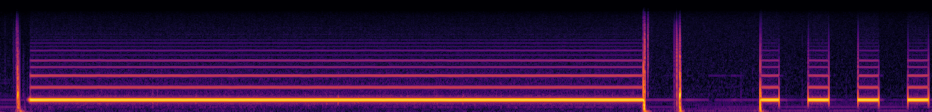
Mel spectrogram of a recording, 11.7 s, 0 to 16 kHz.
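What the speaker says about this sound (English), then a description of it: "Here's the PBX dial tone timing out." A steady electronic PBX dial tone from a 1977 motel telephone system holds unbroken for about eight seconds, then times out abruptly into a series of short, evenly spaced beeps.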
